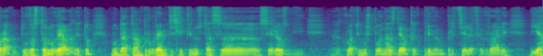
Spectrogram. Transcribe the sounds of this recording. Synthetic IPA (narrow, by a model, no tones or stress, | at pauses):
bɾat̪not̪ovəst̪ɐnovʲjavɐnɛt̪o | nod̪at̪ampɾoblɛmit̪ɛslʲikvid̪nost̪asəsɛɾʲɔznḭ | koɡat̪oiməʃpoɛd̪nazd̪ɛlˠkəpɾimɛɾnopɾɛst̪sɛlʲəfɛvɾuaɾi | ja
